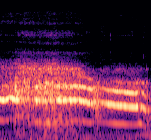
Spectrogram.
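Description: A single voice imitates people screaming: one loud, high, drawn-out cry that slowly falls in pitch over about a second and a half.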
